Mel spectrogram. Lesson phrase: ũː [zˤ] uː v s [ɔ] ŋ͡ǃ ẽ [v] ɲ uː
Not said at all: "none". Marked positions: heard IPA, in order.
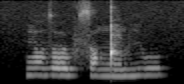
zˤ, ɔ, v

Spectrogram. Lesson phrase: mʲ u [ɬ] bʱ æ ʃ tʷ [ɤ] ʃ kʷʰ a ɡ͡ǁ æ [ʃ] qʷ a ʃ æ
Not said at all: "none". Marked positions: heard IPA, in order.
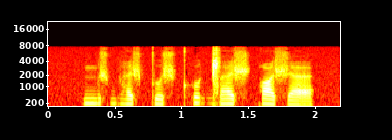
ʃ, ɤ, ʃ

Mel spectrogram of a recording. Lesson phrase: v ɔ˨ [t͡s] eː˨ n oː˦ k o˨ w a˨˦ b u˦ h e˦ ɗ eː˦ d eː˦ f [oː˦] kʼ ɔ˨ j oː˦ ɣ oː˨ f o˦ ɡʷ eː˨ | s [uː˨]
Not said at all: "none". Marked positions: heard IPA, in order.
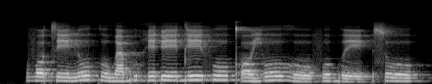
t͡s, oː˦, oː˨

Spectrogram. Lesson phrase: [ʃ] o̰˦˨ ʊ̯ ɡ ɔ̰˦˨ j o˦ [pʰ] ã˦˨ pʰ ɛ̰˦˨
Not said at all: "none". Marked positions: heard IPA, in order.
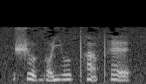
ʃ, pʰ

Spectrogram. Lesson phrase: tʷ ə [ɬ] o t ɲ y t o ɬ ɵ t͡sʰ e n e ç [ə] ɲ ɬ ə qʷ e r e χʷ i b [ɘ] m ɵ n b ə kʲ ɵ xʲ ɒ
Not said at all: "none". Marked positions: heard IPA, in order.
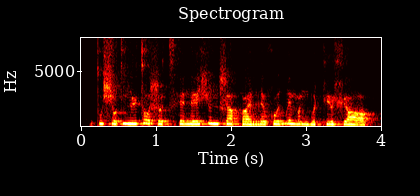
ɕ, ɵ, e

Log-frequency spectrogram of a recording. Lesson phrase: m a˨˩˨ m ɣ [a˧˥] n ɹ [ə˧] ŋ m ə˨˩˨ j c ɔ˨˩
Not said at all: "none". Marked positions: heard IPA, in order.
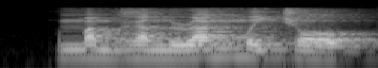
a˨˩, a˧

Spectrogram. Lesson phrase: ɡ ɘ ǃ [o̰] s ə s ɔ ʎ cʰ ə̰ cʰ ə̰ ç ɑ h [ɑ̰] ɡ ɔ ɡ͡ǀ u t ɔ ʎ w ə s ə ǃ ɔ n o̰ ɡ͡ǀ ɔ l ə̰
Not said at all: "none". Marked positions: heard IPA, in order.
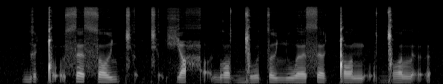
o̰, ɑ̰

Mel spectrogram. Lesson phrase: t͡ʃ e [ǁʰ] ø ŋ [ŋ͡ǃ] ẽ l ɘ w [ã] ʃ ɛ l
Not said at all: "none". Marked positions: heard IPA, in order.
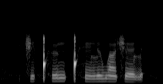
ǃʰ, ǃʰ, ã

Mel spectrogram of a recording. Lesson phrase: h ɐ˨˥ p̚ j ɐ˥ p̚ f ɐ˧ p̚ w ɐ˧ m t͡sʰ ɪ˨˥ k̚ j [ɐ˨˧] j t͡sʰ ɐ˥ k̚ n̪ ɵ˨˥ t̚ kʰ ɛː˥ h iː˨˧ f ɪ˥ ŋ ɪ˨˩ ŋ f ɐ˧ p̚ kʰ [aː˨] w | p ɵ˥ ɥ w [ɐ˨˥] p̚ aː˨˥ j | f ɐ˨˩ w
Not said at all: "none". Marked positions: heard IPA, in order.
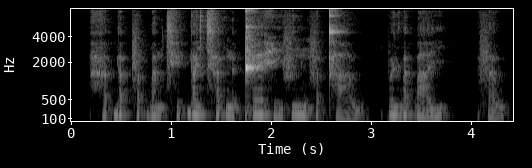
ɐ˥, aː˨˩, ɐ˥

